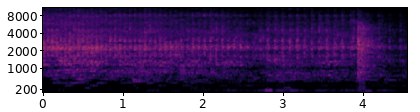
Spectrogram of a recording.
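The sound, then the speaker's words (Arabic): A letter wheel spins with a rapid, steady mechanical clicking like a ratchet, slowing slightly. A sharp clack near the end is a lettered ball dropping from it, followed by a few more clicks. “إذن سأذهب إلى دولاب الأحرف يا جدتي وأرى أي كرة تسقط منه.”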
